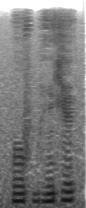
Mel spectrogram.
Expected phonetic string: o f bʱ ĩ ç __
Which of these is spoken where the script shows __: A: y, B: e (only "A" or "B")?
B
